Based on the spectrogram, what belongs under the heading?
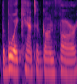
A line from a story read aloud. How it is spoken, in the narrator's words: urged desperately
